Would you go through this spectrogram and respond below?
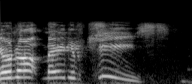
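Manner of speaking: very high, drawn-out shout in a street urchin voice. Voicing a filthy urchin during an ambush: shouting as a filthy urchin. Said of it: "as a filthy urchin, shouts".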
